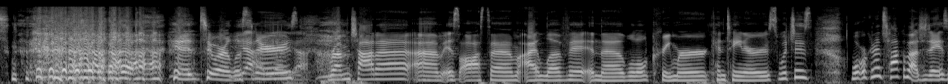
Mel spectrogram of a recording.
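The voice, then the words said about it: Weak, failing voice from illness. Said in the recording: “feeling a little under the weather, as you can tell, my voice is evading me ... good for the cough”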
